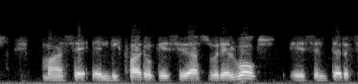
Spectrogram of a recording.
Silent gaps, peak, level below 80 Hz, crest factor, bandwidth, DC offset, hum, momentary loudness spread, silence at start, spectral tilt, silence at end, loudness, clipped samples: none; -2 dBFS; -42 dBFS; 12 dB; 5 kHz; under 0.1%; none; 9 LU; 0 s; -7 dB/octave; 0.1 s; -15 LUFS; under 0.1%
